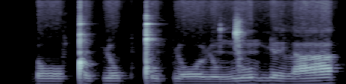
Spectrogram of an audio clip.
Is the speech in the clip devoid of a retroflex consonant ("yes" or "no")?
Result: no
